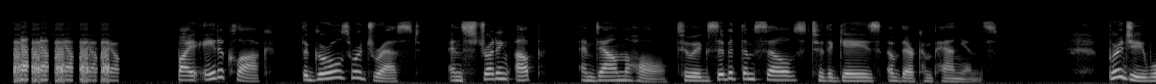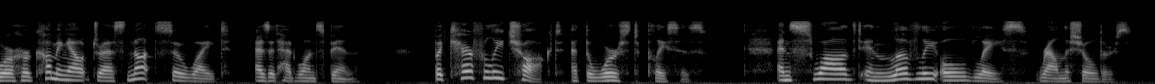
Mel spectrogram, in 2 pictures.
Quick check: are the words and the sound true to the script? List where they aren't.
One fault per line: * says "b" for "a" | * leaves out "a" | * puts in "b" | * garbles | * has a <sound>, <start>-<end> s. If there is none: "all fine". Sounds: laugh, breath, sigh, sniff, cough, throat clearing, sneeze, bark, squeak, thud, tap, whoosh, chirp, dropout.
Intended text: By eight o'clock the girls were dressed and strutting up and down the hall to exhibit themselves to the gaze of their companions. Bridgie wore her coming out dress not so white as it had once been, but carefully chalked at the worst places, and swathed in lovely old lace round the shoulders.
* has a laugh, 0.1-1.2 s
